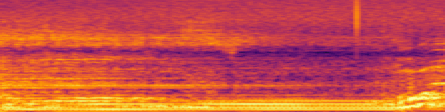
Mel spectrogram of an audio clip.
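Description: Live rock band's guitars holding one sustained chord that rings steadily, without singing, before the full band comes back in right at the end.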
